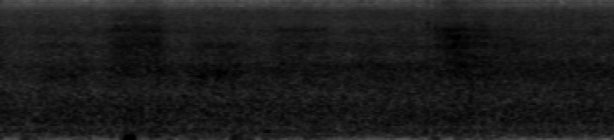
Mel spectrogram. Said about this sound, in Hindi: ये है नदी।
